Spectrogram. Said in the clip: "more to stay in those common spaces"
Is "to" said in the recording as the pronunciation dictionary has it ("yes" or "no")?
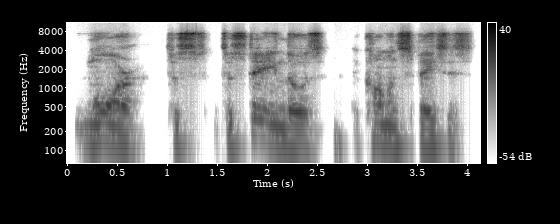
yes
